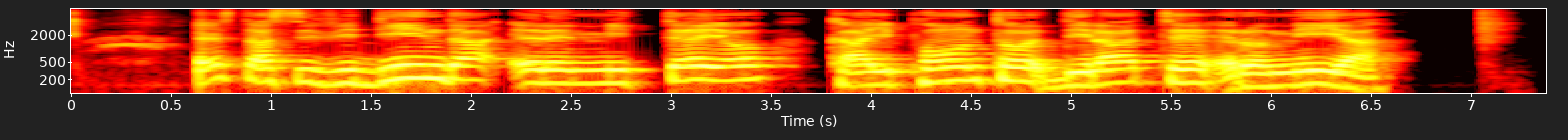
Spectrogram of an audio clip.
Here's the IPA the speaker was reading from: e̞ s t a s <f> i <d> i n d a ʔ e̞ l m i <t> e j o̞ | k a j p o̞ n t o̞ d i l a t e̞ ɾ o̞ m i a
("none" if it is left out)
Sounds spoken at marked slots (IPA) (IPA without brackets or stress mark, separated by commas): v, d, t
